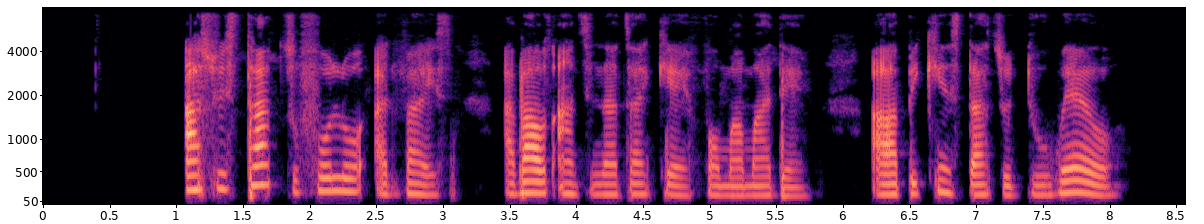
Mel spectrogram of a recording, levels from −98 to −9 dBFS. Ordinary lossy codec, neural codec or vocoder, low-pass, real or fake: none; none; 7.2 kHz; real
